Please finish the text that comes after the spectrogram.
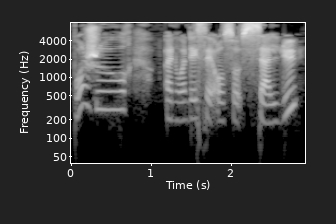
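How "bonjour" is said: "Bonjour" pitched high with a melodic lilt; high, tuneful "Bonjour"; French greeting intonation. Shown as a demonstration. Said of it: "they have this intonation when they say it".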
